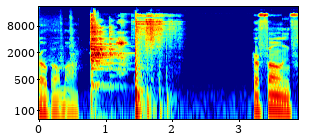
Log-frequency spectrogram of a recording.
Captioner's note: SFX: metallic clang, surprised gasp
